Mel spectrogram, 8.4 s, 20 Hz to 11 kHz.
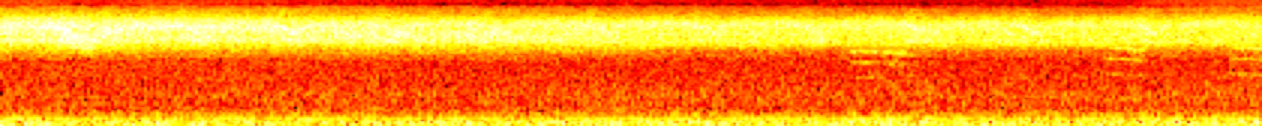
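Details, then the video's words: Nebraska cicadas calling from the trees on a summer evening, July 2019: an intense continuous high buzz that eases slightly in loudness, with a couple of faint twittering bird notes near the end. "Summertime Evenings in Nebraska - Cicadas"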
